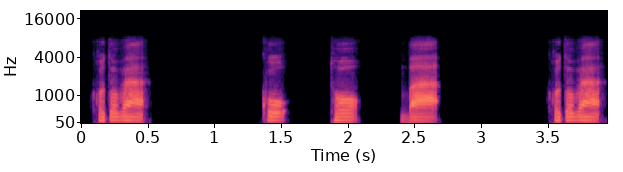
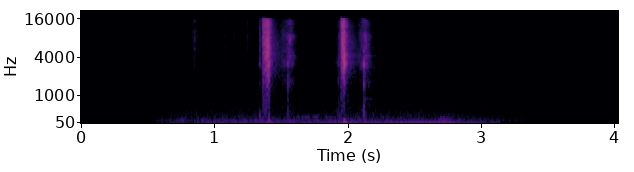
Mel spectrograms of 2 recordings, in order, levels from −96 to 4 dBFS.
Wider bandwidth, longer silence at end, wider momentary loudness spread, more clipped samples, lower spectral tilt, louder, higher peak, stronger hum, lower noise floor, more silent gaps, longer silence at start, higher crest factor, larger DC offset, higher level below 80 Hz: second, 8.4 kHz vs 16.5 kHz; second, 0.05 s vs 1.85 s; second, 10 LU vs 16 LU; neither; first, -6 dB/octave vs 2.5 dB/octave; first, -27 LUFS vs -44 LUFS; first, -10 dBFS vs -22 dBFS; neither; first, under -90 dBFS vs -85 dBFS; first, 0.55-1.33 s, 1.58-1.86 s, 2.11-2.39 s, 2.71-3.49 s vs none; second, 0.1 s vs 1.35 s; second, 20 dB vs 32 dB; neither; first, -64 dBFS vs -78 dBFS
